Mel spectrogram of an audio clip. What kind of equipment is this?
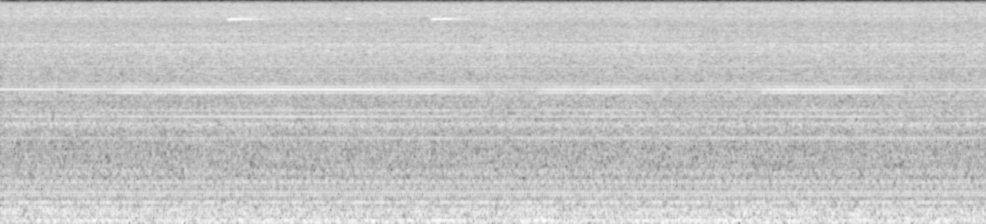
pump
